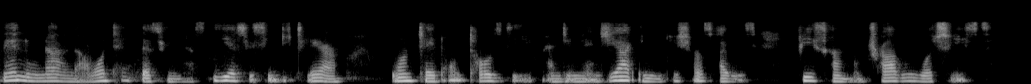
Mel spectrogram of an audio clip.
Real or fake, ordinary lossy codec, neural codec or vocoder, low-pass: fake; none; codec, 16 kHz, 1.1 kbps, Voila-Tokenizer; none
